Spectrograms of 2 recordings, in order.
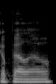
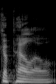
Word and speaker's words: Capello: yes that's the pronounce a Capello that's perfect no no it's just just Capello not acapello uh just a shredded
